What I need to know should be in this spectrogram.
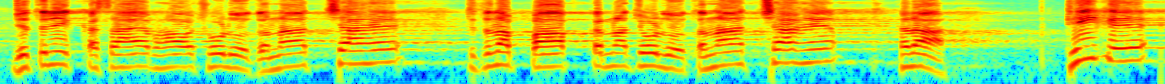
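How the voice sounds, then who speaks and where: A man who is a Jain monk, giving a sermon into a microphone with animated storytelling and chanted wordplay. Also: high-pitched. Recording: long hall reverb.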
